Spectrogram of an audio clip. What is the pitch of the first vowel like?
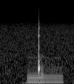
low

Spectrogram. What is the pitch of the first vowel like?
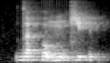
high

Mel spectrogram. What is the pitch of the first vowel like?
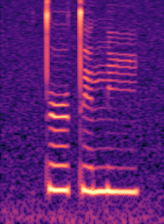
high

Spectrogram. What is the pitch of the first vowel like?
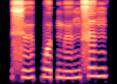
rising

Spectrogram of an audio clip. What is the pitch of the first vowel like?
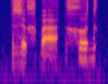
low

